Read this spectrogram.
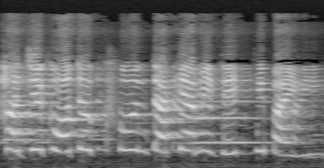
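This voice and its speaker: A poor, virtuous mother in stage melodrama. Her extremely high voice is tearful and pleading, full of anguish and defiance. Loud music plays behind her in an echoey recording. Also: normal speed, dull audio. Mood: tearful, determined. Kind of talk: Bengali jatra folk theatre melodrama.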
